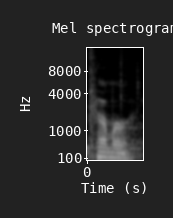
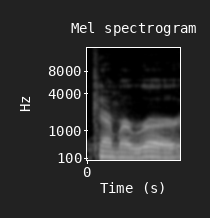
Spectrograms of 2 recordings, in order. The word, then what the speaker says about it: Kemmerer: I'm the City of Kemmer Administrator, and I can relate to Paducah because Kemmerer is kind of how it's not pronounced. Actually, we have a silent er at the end.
